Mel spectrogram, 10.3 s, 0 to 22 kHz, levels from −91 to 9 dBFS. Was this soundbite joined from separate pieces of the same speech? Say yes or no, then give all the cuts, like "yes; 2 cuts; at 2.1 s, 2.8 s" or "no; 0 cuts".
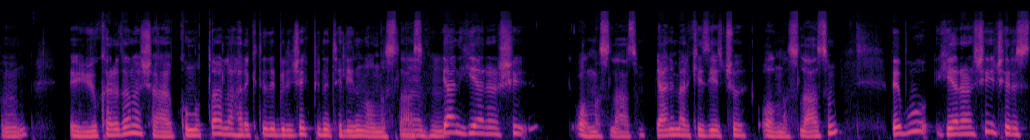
no; 0 cuts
